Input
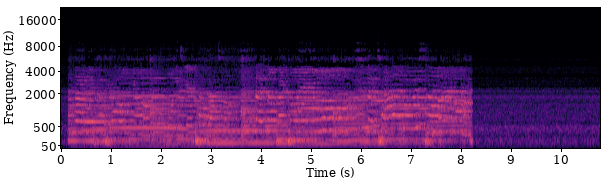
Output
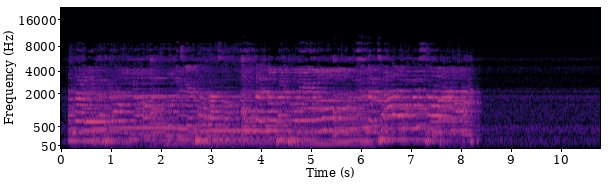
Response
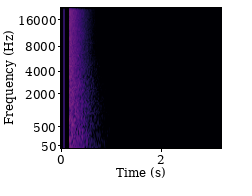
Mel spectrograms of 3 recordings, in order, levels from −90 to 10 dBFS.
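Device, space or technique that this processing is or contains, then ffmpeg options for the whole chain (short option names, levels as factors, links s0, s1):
keyed gated reverb: -filter_complex "[0:a]aemphasis=mode=production:type=75fm,asettb=1/sr,asplit=3[s0][s1][s2];[s0]atrim=end=6.244[s3];[s1]atrim=start=6.24:end=7.57,asetpts=PTS-STARTPTS,afade=t=in:d=0.004:c=qsin,afade=t=out:st=1.326:d=0.004:c=qsin,highpass=130[s4];[s2]atrim=start=7.566[s5];[s3][s4]acrossfade=d=0.004:c1=hsin:c2=qsin[s6];[s6][s5]acrossfade=d=0.004:c1=qsin:c2=hsin,asplit=3[s7][s8][s9];[1:a]atrim=start_sample=2205[s10];[s8][s10]afir=irnorm=-1:irlink=0[s11];[s9]apad=whole_len=476132[s12];[s11][s12]sidechaingate=range=0.0224:threshold=0.00316:ratio=16:detection=peak,volume=0.266[s13];[s7][s13]amix=inputs=2:normalize=0,equalizer=f=6100:t=o:w=1.6:g=4.5,aecho=1:1:23|41:0.473|0.398,volume=0.376"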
